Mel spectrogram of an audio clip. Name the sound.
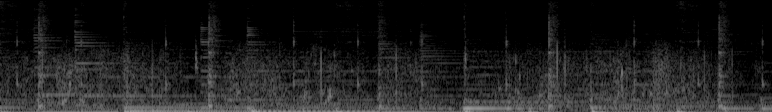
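kayak paddle forward stroke in water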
